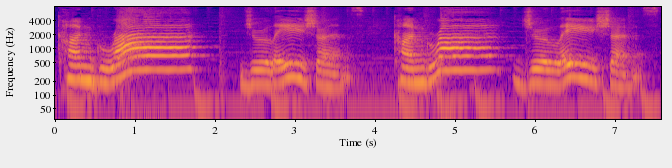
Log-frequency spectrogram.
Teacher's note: So it's important to get the stress right on that second syllable. We really stress, and then we have a secondary stress on the lations.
